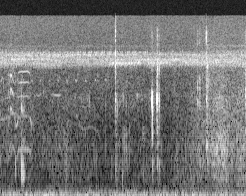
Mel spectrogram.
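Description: Quiet outdoor ambience: a faint steady high-pitched hiss over a low rumble, with a few soft clicks.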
